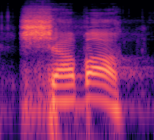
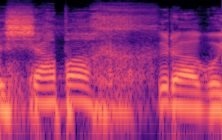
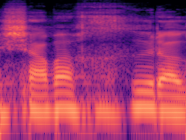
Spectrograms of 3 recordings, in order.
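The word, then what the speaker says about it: שבח: 근데, 자, 샤박 또는 이제 샤바흐라고 이야기해요. 정확한 발음은. 네, 좀 발음이 좀 그렇죠. 약간 가래 뱉는 발음일 수도 있는데, 이제 샤바흐라 그래요.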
